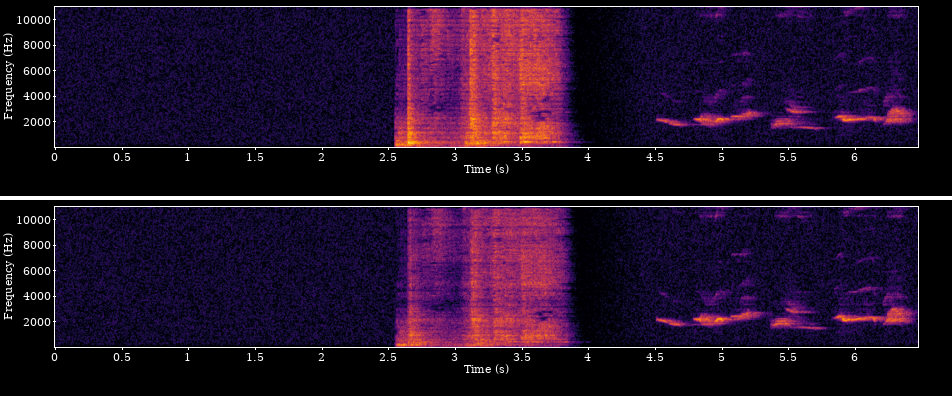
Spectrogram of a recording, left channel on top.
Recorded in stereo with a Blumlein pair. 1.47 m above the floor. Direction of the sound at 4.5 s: 20° right.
